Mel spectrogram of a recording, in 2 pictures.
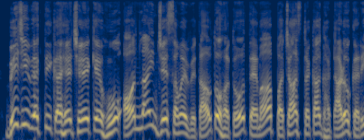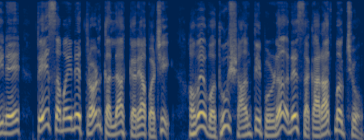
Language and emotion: Gujarati, happy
